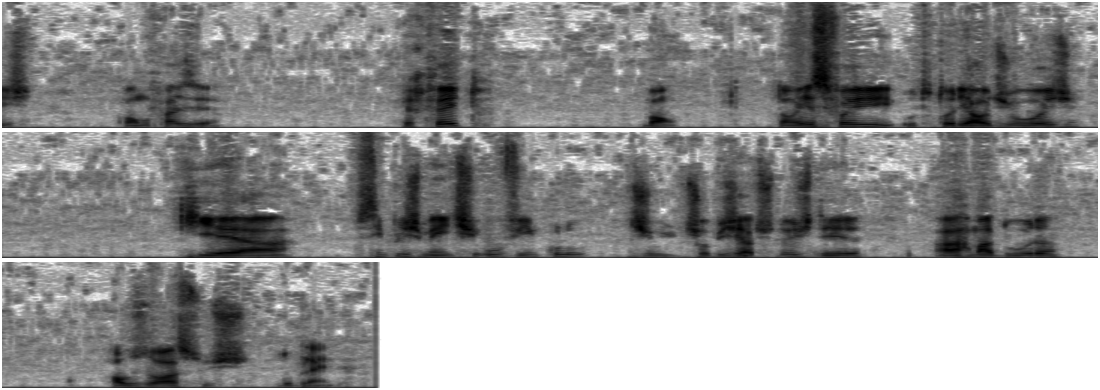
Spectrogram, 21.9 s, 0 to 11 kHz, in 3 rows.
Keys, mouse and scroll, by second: 0.3 click, 2.8 click, 4.3 click, 5.5 click, 6.8 right click, 7.7 r, 9.1 click, 10.4 right click, 11.3 r, 12.3 click, 18.1 right click, 18.9 r, 20.0 click, 20.7 right click, 21.1 r, 21.5 click.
